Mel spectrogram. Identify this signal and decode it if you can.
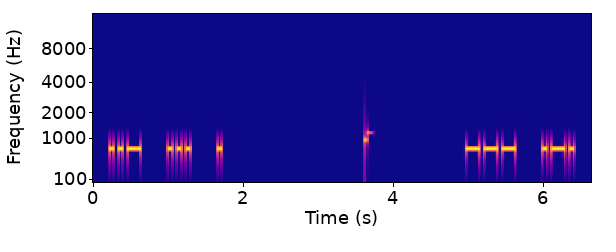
Morse code, heard as a keyed tone, about 20 wpm, spaced as for 14 wpm, 690 Hz. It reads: USE OR
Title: 2x Character Spacing - Top 100 Words - 20wpm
